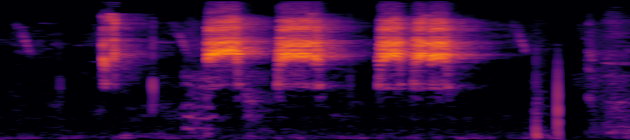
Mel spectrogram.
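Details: Male black francolin call: a short scratchy lead note, then a run of loud, harsh, rasping notes in two grating pairs, followed by faint clicks.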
